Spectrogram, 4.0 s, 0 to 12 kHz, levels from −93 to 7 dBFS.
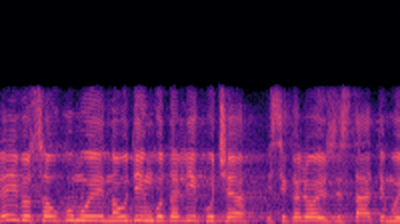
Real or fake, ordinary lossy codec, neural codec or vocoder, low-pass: real; AAC, 64 kbps; none; 7.2 kHz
